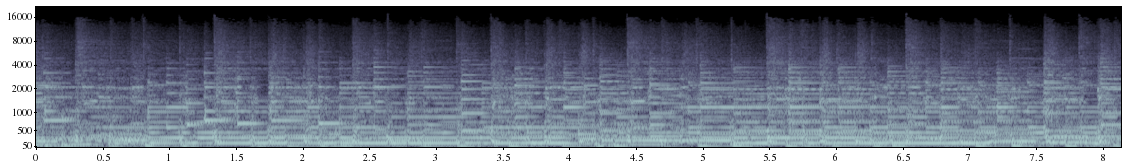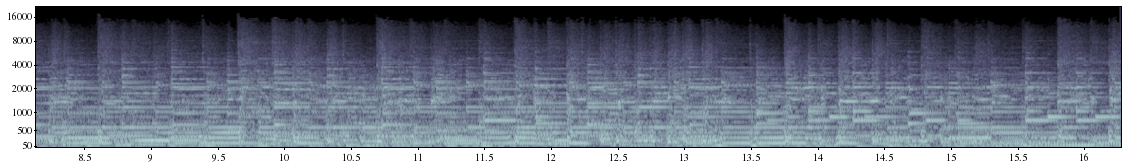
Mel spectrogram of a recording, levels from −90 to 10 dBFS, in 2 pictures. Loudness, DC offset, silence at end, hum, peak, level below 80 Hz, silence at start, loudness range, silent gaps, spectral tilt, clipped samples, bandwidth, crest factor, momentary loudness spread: -17 LUFS; under 0.1%; 0 s; none; -4 dBFS; -30 dBFS; 0 s; 1 LU; none; -6.5 dB/octave; under 0.1%; 13.5 kHz; 14 dB; 1 LU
